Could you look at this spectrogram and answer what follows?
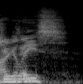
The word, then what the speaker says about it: Margolyes: Margolyes. I don't know. – Margulies. – Margulies? Is that how you say it? – Yeah.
